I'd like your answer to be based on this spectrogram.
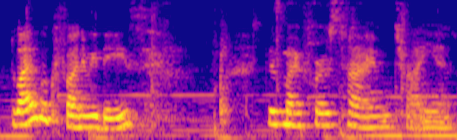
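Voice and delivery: ordinary delivery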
